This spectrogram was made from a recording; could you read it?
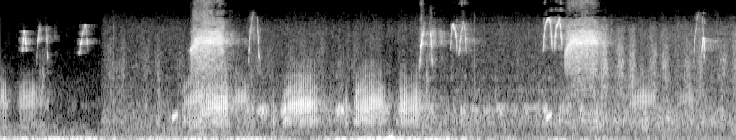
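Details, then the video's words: See-see partridge calling, played as a hunting lure; croaky, buzzy notes alternate with loud shrill high bursts at an irregular rhythm over a low steady background rumble. "صوت طائر الشكب (دجاج الارض) للصيد"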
